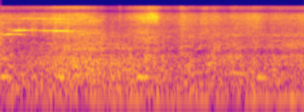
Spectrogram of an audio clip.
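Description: A short, faint, high squeak from a door hinge as the door swings open, fading within the first half second, then a steady background hiss.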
